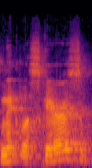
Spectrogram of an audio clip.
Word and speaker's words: Nick Laskaris: know what my name was so i'm gonna pronounce it and tell you what it is nick lascaris proud owner of mount olympus water and theme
